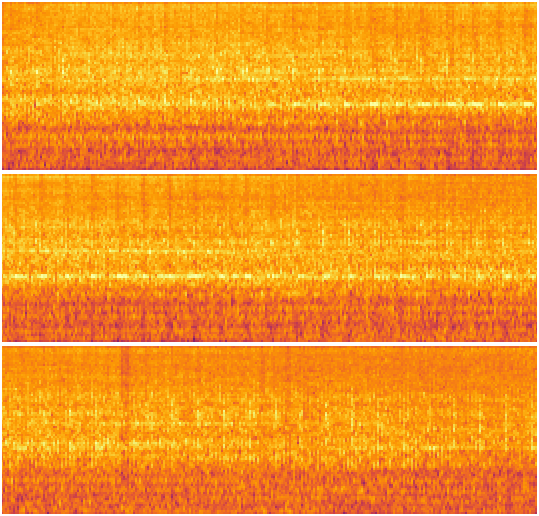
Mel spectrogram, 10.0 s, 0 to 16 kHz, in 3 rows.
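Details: BMW M57 3.0 diesel knocks right after the injectors were removed and refitted. Three were seized and pulled with a slide hammer, one was replaced, one adjusted, and the wells reamed. It is a steady idle with a hard knock about three times a second; cause unknown.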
